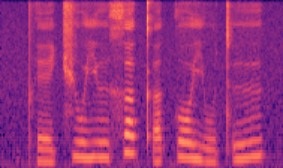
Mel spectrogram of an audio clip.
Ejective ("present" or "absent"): present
